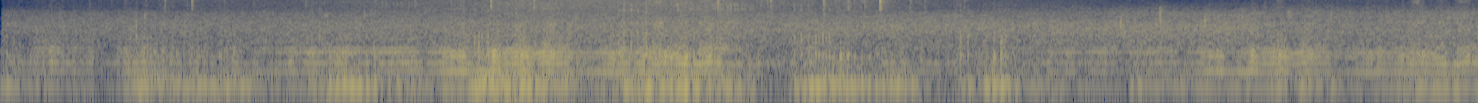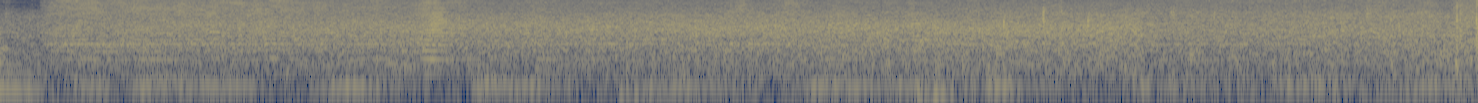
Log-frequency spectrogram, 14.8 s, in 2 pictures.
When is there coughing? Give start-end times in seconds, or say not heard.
not heard.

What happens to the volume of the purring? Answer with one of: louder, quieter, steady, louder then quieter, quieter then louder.
quieter.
